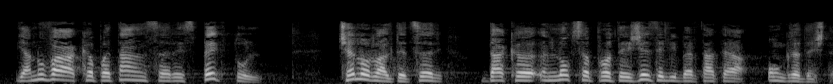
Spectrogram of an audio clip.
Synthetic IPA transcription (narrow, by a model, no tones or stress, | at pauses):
januvakəpət̪aɨnsəre̞spe̞kt̪ul | t͡ʃe̞lo̞rlalt̪e̞t̪sərʲ | d̪akəɨnlo̞ksəpɾo̞t̪e̞ʒe̞ze̞libe̞rt̪at̪ea | o̞ɨŋɡɾəd̪e̞ʃt̪e̞̥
